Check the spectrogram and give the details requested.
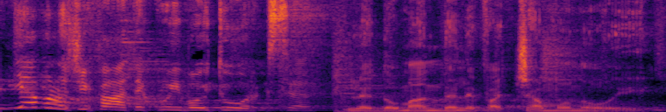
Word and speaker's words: Turks: Salve, signor capo dei Turks! La pronuncia corretta è Turks, se non erro. E comunque la R non va pronunciata.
